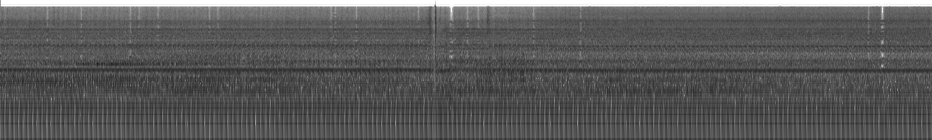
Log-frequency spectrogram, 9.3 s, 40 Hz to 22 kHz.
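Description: Small gasoline engine of a 22-ton log splitter running steadily, with a thin steady whine above the engine note.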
